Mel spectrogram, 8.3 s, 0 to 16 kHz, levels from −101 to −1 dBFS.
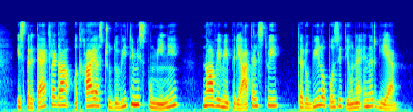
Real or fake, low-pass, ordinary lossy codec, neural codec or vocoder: real; 7.2 kHz; none; none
